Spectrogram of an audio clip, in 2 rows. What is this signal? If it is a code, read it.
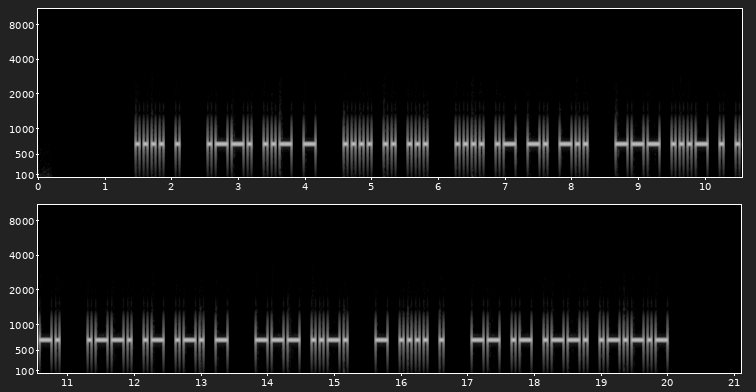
Morse code, heard as a keyed tone, about 20 wpm, 700 Hz. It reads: HE PUT HIS HAND OVER PART OF THE MAP.
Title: Sentences from Top 1000 Words - Review Part 2 - 20wpm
